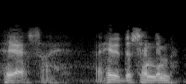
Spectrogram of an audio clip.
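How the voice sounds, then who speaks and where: An actor playing a steady, earnest, authoritative cowboy hero in an old-time radio western. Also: male voice, sits low, normal speed, lightly acted. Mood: grave, commanding. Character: steady, commanding heroic masked cowboy lawman. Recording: muffled, noisy old radio recording.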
